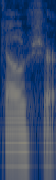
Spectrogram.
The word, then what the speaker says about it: Gocher: that guy who's like it's pronounced kosher like i'm that's not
